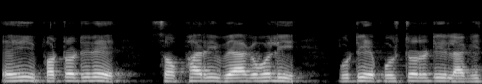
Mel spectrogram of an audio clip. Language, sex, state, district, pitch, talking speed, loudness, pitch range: Odia, male, Odisha, Nuapada, 155 Hz, 135 wpm, -15 LUFS, 150-165 Hz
